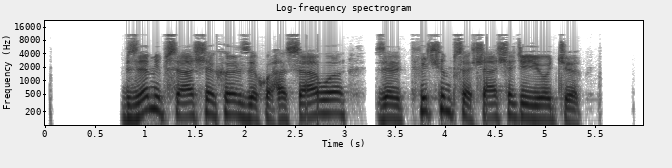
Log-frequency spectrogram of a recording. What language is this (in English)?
Kabardian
